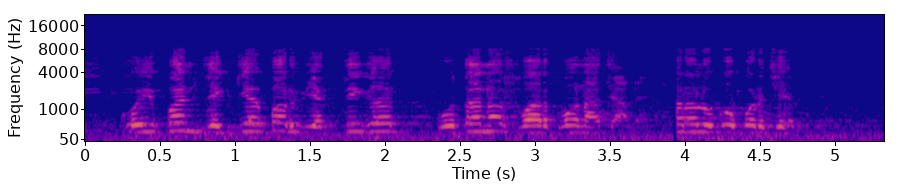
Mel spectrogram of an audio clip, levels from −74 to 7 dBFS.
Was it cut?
yes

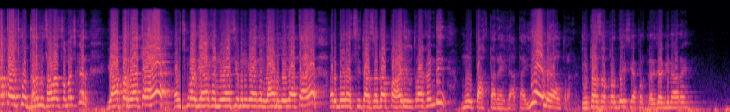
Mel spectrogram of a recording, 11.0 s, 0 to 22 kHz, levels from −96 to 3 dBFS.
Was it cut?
yes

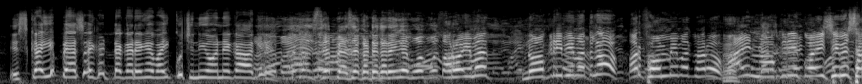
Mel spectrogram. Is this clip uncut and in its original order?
no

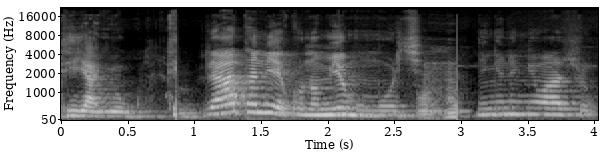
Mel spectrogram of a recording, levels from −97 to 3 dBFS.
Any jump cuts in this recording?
yes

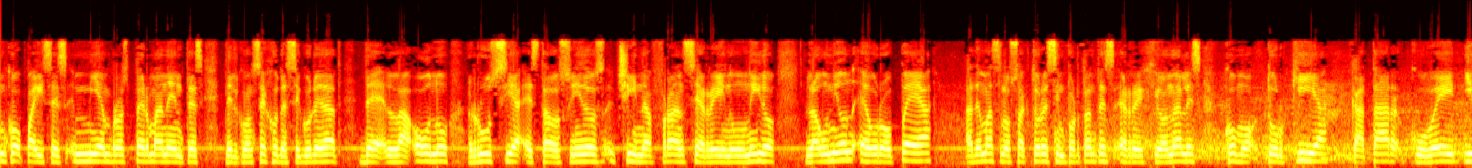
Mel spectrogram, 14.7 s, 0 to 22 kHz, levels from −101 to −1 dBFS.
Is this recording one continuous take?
no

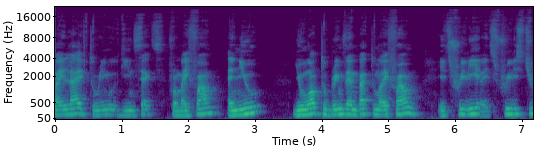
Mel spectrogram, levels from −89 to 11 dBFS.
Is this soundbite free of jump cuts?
yes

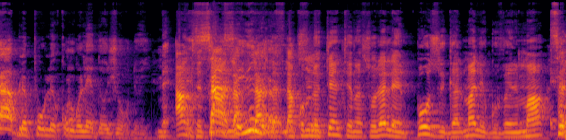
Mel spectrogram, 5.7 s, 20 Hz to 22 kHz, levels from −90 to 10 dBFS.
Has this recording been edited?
no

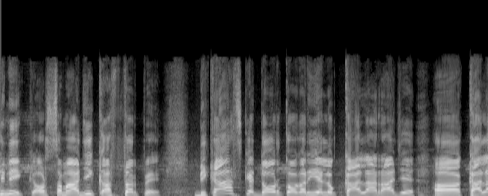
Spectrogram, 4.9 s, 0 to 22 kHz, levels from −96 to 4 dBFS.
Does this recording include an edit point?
no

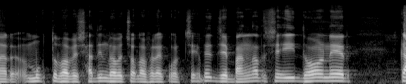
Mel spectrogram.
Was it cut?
yes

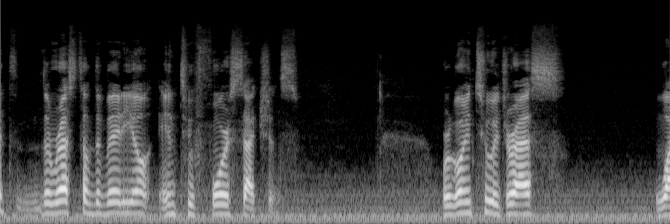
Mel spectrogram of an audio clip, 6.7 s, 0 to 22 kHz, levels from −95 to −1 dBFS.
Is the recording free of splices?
yes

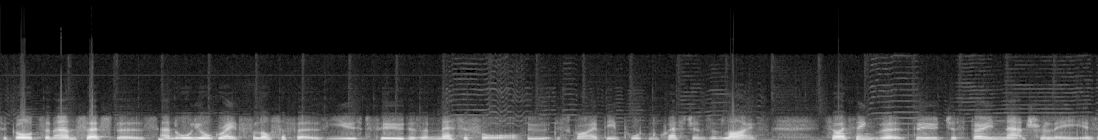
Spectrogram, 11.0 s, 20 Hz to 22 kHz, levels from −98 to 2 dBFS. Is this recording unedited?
no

